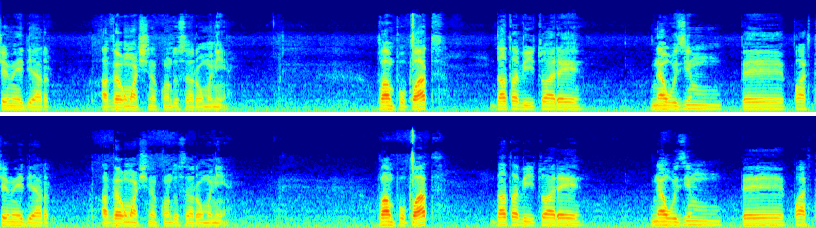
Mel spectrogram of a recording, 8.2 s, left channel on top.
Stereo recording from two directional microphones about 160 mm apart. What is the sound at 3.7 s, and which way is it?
Speech, 40° left (ahead or behind).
